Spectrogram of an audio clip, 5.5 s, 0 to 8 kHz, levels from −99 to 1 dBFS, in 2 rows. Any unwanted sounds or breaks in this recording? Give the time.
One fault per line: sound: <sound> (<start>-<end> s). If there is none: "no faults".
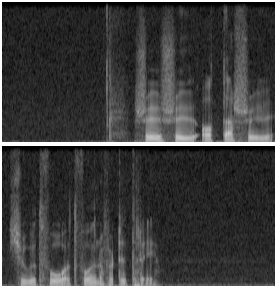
no faults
